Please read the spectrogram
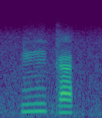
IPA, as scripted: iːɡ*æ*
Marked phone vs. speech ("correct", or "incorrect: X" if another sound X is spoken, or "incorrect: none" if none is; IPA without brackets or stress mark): correct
